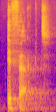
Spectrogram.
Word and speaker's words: effect: As for the verb, it's a neutral sound, affect, whereas in the noun, we change the pronunciation to the E sound, effect.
